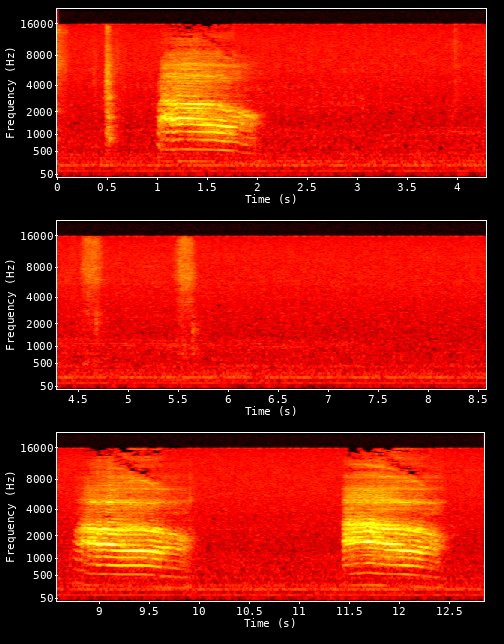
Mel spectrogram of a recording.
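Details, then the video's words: Elderly rescued male cat with FIV, caged indoors and calling incessantly in a loud voice likened to a crow or sheep; three harsh, rich meows of about a second each, spaced several seconds apart, with a low room hum. "Old Rescued Cat Gon Meows"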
